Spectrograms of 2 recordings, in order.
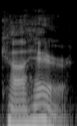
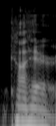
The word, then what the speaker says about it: Caher: My name is pronounced Caher. Caher. It's Irish.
